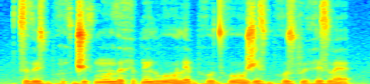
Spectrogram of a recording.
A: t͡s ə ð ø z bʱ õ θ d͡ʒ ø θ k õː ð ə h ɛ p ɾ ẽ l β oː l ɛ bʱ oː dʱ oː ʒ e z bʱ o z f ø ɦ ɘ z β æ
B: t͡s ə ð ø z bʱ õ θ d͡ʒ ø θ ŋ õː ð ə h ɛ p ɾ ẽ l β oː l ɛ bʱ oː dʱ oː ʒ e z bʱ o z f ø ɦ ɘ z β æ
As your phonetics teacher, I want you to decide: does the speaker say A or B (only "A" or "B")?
B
